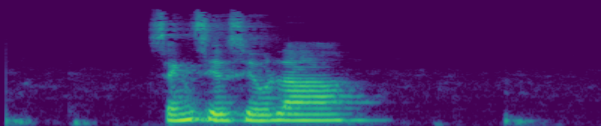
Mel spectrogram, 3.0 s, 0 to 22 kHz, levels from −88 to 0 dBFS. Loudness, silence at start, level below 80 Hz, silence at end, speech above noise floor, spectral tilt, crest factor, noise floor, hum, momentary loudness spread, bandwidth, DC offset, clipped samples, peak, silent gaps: -20 LUFS; 0.75 s; -62 dBFS; 1.15 s; 48 dB; -6 dB/octave; 18 dB; -66 dBFS; none; 17 LU; 15.5 kHz; under 0.1%; under 0.1%; -4 dBFS; none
